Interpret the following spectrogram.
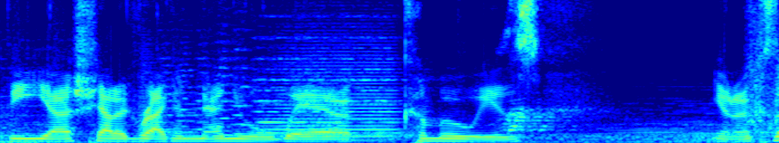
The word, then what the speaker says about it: Camus: trailer, but I was just like, I've been pronouncing it that way the whole time. Because it's, you know, Albert Camus, the French philosopher, and also the fact that he's Japanese, like in Japanese, it's spelled Camus.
